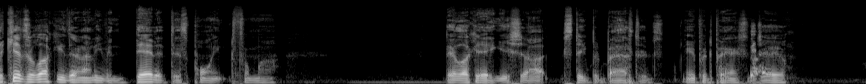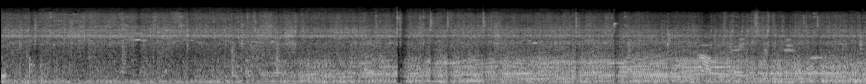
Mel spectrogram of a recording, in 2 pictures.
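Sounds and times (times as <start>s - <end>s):
speech: 0.0s - 2.8s, 4.5s - 8.0s
car engine roaring with a high whine: 8.7s - 17.3s.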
